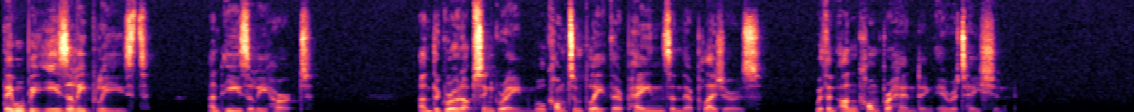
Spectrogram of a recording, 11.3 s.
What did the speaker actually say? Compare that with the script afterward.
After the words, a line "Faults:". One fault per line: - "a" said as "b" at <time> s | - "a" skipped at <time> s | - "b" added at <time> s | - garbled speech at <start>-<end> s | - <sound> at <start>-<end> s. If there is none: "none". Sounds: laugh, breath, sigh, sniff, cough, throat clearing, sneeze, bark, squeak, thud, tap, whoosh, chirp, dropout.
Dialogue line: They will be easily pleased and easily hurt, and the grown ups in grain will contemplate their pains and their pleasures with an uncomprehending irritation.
They will be easily pleased and easily hurt, and the grown ups in grain will contemplate their pains and their pleasures with an uncomprehending irritation.
Faults:
none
